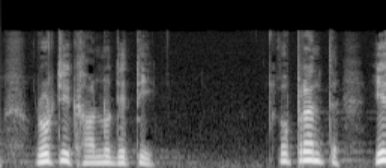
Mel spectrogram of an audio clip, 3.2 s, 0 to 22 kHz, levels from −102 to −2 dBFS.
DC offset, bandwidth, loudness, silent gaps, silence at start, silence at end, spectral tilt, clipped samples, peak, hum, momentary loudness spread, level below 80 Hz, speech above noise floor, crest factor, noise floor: under 0.1%; 10.5 kHz; -19 LUFS; none; 0.3 s; 0 s; -7.5 dB/octave; under 0.1%; -2 dBFS; none; 11 LU; -58 dBFS; 41 dB; 18 dB; -59 dBFS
